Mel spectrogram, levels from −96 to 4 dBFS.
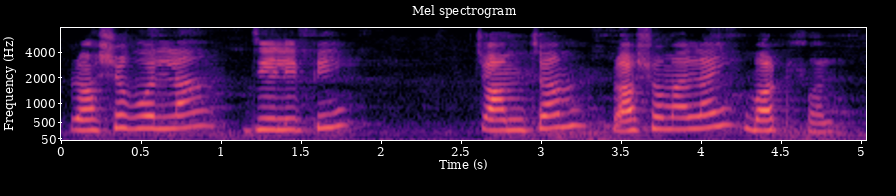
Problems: none marked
